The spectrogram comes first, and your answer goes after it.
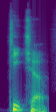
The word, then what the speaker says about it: teacher: You'd say teacher. Teacher. So the suffix is a which is awah.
